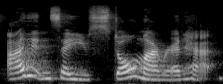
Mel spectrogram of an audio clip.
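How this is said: The word stole carries the main stress. "let's move on to the word stole"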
